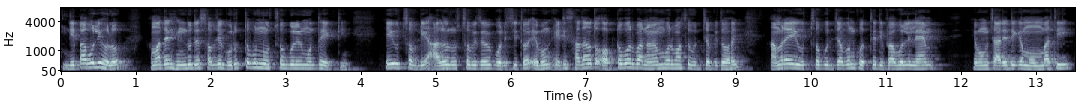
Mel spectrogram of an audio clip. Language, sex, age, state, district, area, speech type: Bengali, male, 60+, West Bengal, Purba Medinipur, rural, spontaneous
